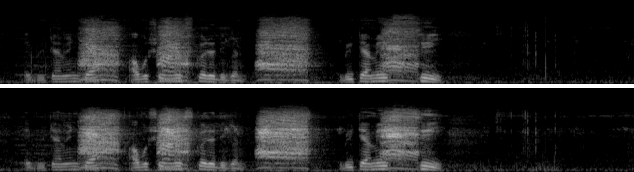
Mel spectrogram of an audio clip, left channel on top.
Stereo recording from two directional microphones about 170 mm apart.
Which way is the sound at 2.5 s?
15° right (ahead or behind).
